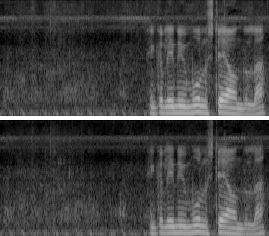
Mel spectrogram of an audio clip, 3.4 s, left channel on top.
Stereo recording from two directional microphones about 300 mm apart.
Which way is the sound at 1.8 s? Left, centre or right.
Centre.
